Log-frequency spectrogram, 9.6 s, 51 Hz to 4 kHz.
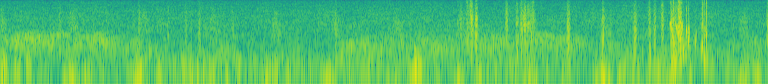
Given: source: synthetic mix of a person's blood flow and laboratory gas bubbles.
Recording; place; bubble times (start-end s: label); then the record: Doppler ultrasound of blood flow; subclavian vein
8.08-8.16 s: bubbles
8.35-8.88 s: bubbles
From the record:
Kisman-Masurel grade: 212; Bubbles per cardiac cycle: several, 3 to 8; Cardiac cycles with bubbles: 1 to 10%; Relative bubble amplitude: moderate (0.250 to 0.450); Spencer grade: 1 (occasional bubble signal discernible with the cardiac motion signal, with majority of cardiac periods free of bubbles); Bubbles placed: anywhere in the cardiac cycle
